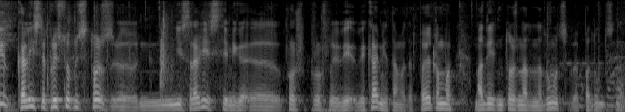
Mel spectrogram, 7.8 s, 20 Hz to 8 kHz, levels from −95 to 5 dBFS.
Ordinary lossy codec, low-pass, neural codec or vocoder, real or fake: none; none; none; real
